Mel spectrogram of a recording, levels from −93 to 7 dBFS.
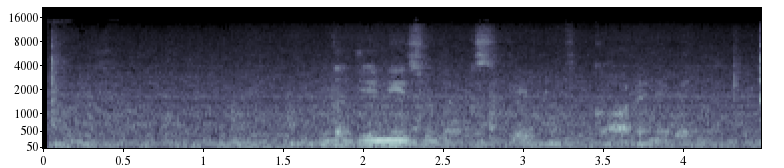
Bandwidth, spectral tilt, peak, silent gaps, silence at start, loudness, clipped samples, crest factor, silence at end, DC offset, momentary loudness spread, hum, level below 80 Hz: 13 kHz; -6 dB/octave; -10 dBFS; none; 0.05 s; -28 LUFS; under 0.1%; 18 dB; 0 s; under 0.1%; 17 LU; none; -48 dBFS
